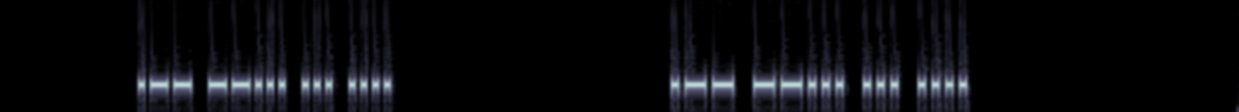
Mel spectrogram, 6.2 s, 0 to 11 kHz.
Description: Morse code, heard as a keyed tone, about 44 wpm, 700 Hz. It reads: W7SH W7SH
